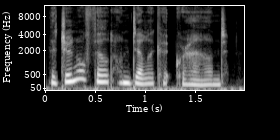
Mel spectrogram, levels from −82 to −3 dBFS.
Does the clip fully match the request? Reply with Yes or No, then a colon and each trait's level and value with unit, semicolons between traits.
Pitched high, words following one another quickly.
No: high, 205 Hz; average, 180 wpm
